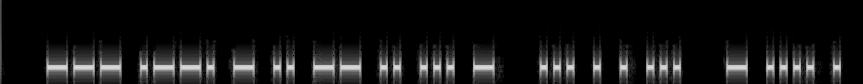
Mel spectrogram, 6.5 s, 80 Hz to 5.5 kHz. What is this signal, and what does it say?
Morse code, heard as a keyed tone, about 24 wpm, 600 Hz. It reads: OPTIMIST SEES THE
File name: CW / Practice / EnglishQuotations0424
